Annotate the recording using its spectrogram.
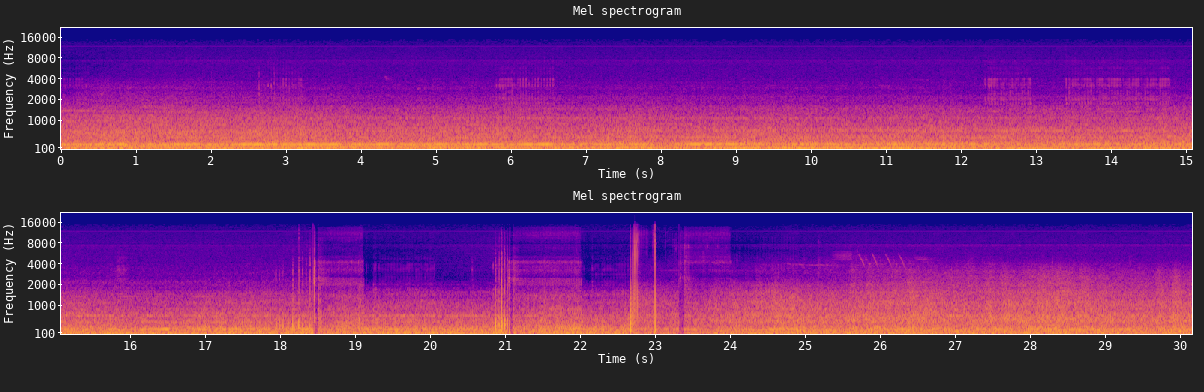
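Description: Union Pacific doublestack intermodal freight train rumbling across a steel truss bridge, a steady low rumble with a steady hum over it for the first half. A few sharp clicks come in the second half.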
